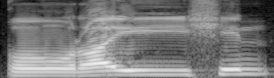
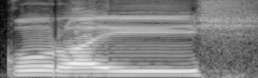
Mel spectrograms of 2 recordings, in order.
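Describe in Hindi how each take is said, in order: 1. शब्द के अंत में एक अतिरिक्त 'in' ध्वनि जुड़ती है। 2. शब्द 'sh' ध्वनि पर साफ़ तरह से रुक जाता है। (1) "आगे कुरैशिन" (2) "यहां वक़फ़ करेंगे तो कुरैश"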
